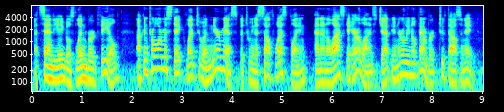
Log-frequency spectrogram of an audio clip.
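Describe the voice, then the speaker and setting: Male reporter reading scripted investigative narration, medium pitch, highly varied intonation. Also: big pitch swings, normal speed, a bit bright. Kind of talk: scripted news documentary narration.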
